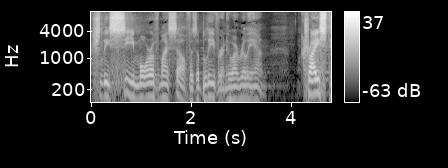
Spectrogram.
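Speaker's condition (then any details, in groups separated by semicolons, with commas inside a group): No condition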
